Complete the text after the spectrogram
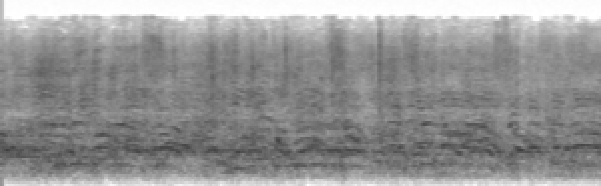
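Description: A young man shouts up close.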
